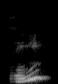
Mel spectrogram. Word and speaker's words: 紫: Z, 紫色，इसे हम पढ़ते हैं ज़ स, जी नहीं पढ़ेंगे इसे ज़ स, ज़ स, ज़ स, 紫色 ज़ स।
